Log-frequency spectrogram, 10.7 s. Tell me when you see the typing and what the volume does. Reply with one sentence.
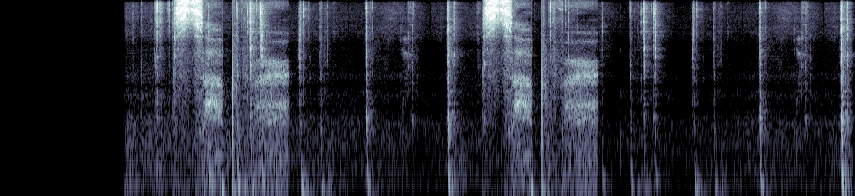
You can hear the typing from 1.6 to 10.6 s, getting quieter.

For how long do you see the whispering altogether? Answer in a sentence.
You can hear the whispering for 3 seconds altogether.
